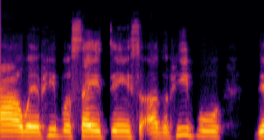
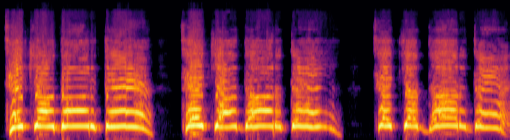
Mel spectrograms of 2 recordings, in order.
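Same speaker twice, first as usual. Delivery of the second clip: high, loud, slow repeated yell; screaming; 6 dB louder, slower than usual. Retold or imitated. Retelling Pizarro yelling at a mother, loud high scream. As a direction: scream it over and over at her. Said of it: "Pizarro was screaming".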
